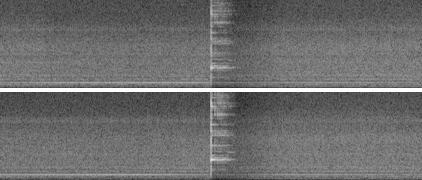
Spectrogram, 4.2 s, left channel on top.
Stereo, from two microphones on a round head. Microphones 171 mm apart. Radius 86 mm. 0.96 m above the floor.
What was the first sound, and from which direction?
A clink, 30° right (ahead or behind).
